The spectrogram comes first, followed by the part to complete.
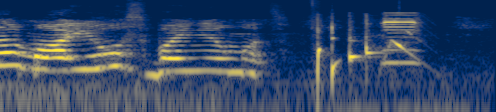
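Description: A woman's voice with sliding, drawn-out pitch for about the first second and a half, then a few short sharp clicks and a quick falling tone near the end.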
